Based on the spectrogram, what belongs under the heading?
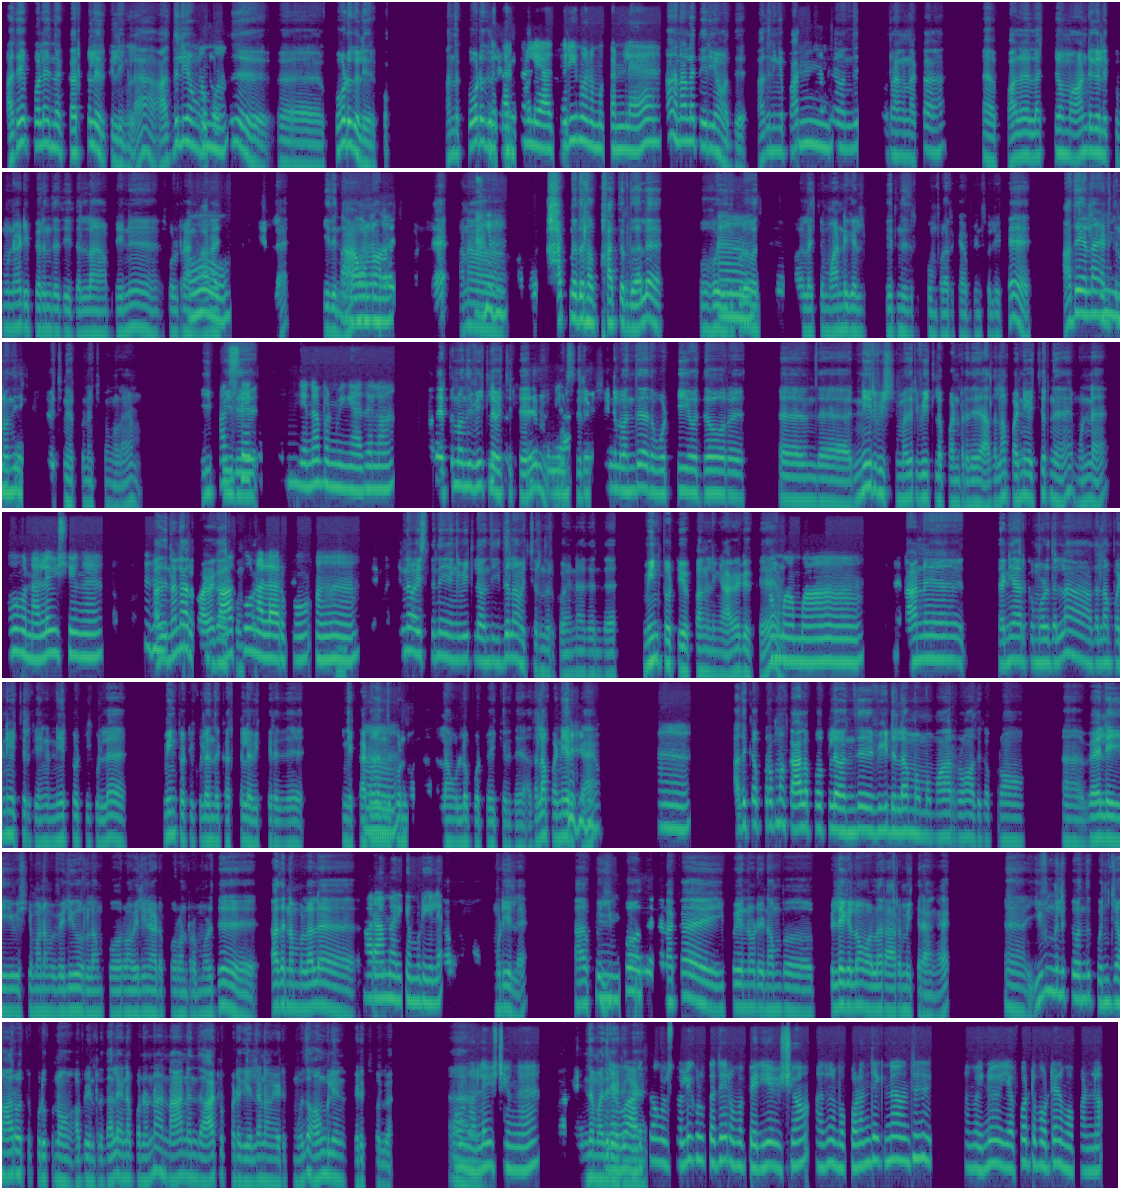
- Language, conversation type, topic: Tamil, podcast, சின்னப் பிள்ளையாய் இருந்தபோது நீங்கள் எதைச் சேகரித்தீர்கள்?
- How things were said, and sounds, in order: tapping; other background noise; drawn out: "ம்"; distorted speech; drawn out: "ஓ!"; chuckle; laughing while speaking: "காட்டுனதல்லாம் பார்த்துறதால"; static; other noise; chuckle; unintelligible speech; chuckle; drawn out: "வேலை"; in English: "எஃபோர்ட்டு"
